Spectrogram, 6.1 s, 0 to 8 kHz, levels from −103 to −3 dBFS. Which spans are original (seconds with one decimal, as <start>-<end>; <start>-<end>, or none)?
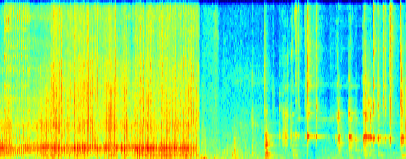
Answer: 0.0-0.5; 1.9-6.1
